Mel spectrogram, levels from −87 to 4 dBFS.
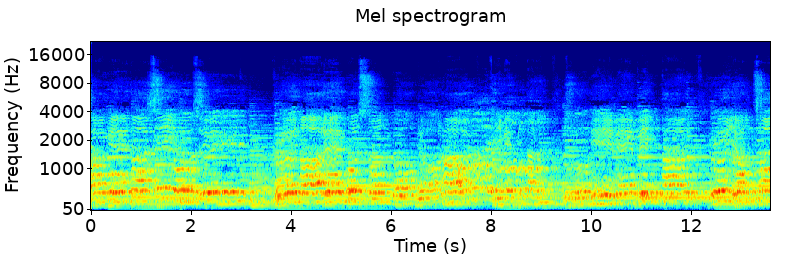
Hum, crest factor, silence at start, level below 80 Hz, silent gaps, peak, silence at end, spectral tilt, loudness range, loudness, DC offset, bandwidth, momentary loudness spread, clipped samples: none; 16 dB; 0 s; -60 dBFS; none; -2 dBFS; 0 s; -6.5 dB/octave; 3 LU; -18 LUFS; under 0.1%; 10 kHz; 7 LU; under 0.1%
